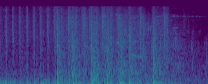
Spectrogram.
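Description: An H&K USP pistol firing in the online shooter Contract Wars, a rapid string of about a dozen sharp shots close by, fairly evenly spaced, ending in a short pause.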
